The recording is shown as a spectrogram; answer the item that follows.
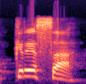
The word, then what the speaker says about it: cresça: pra palavra cresça cresça eu não falo cresça eu falo cressa tá a não ser que eu vou dividir silabicamente mas se eu falar direto sem dividir por siblas cresça eu não pronuncio esse c eu pronun cinho s tá ok então também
